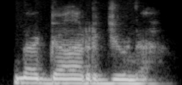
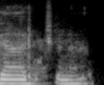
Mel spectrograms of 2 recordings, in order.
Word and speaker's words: Nagarjuna: First two are long. Which vowel? Which one? Na. Gar. Na. Ga. And then it's a compound. Rju. Yeah. We have to say it in our English minds. Gar. We have to say that.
